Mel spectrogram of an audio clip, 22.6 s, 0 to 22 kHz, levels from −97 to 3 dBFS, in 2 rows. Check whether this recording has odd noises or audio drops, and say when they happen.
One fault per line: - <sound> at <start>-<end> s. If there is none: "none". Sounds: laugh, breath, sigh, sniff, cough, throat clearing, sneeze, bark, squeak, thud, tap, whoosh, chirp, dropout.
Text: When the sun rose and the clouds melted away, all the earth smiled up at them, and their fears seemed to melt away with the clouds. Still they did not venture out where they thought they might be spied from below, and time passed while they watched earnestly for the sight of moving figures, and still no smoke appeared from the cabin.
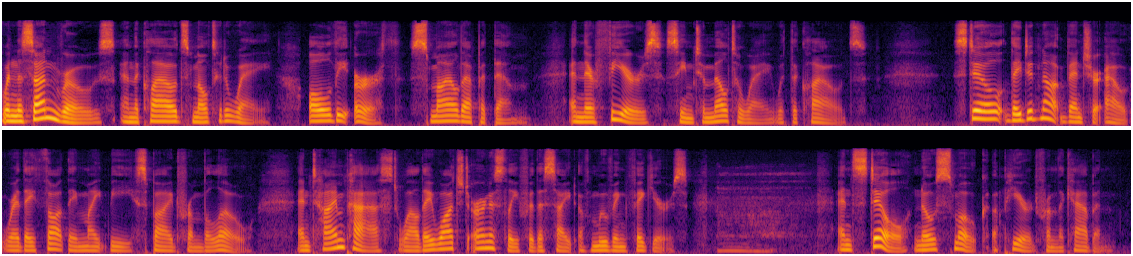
- sigh at 18.4-19.4 s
